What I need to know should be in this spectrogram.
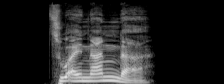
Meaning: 1. together 2. to each other, to one another
- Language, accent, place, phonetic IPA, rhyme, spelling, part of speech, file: German, Germany, Berlin, [t͡suʔaɪ̯ˈnandɐ], -andɐ, zueinander, adverb, De-zueinander.ogg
